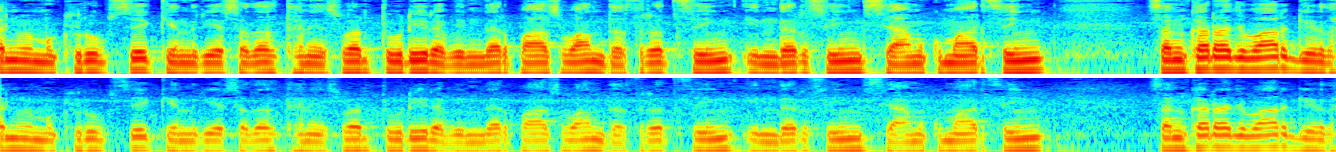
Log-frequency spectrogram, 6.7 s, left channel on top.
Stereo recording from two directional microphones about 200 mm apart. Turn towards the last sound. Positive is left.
turn(degrees=35)  # may be behind; listen again after turning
